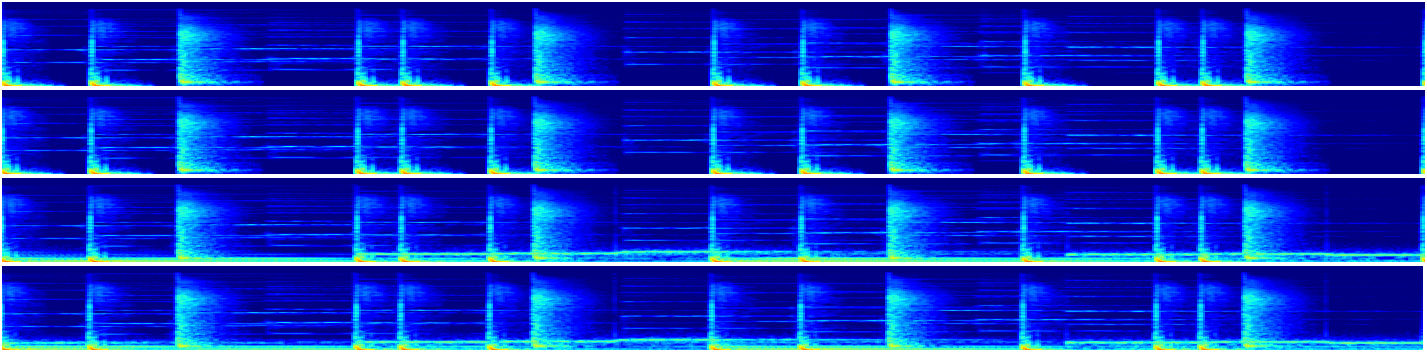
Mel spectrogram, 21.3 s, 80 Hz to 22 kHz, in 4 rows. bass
0:10.7 0:21.3

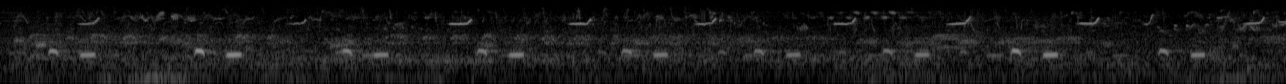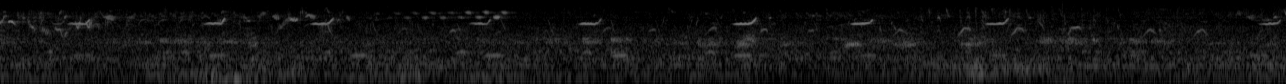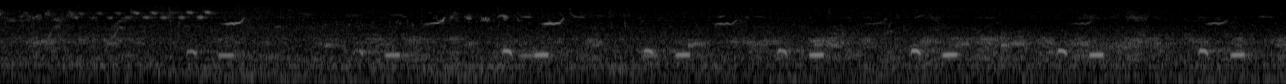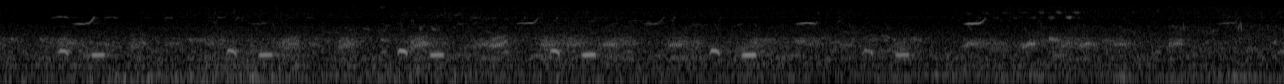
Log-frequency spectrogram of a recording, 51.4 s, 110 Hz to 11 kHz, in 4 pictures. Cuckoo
0:00.0 0:12.4, 0:30.8 0:34.1, 0:34.8 0:35.5, 0:36.3 0:36.9, 0:37.7 0:39.9, 0:40.7 0:49.5

